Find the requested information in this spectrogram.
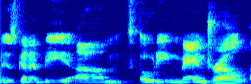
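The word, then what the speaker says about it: Ody Mandrell: going to be um odie mandrell i believe is how his name is pronounced he's the guy who's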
